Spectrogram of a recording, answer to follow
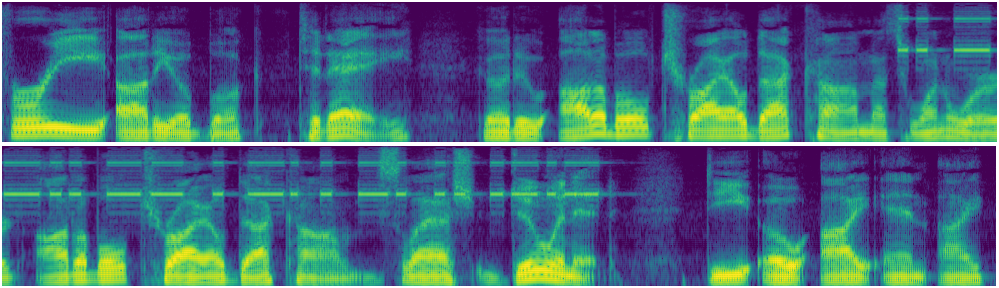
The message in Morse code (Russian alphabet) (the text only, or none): ИЗМЕНЕНИЯ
